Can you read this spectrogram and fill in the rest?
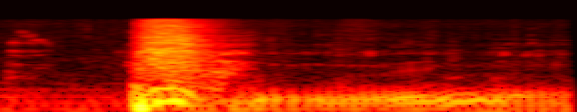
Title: Have you ever heard a Lion sneeze?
